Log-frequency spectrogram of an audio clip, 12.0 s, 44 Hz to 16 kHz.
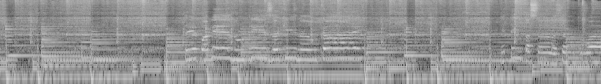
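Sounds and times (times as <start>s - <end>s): band music with keyboard: 0.0s - 12.0s
man singing: 3.6s - 8.3s, 9.8s - 12.0s.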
